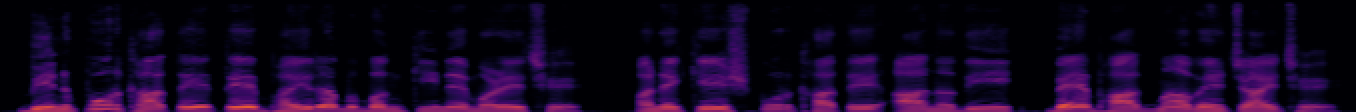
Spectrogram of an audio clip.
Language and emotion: Gujarati, neutral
